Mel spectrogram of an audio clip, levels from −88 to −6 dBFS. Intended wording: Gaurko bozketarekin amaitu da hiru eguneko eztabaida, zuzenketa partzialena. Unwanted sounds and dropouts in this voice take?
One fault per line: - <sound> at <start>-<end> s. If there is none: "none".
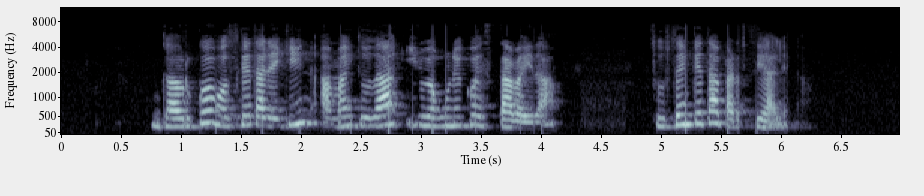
none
